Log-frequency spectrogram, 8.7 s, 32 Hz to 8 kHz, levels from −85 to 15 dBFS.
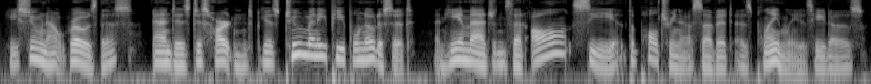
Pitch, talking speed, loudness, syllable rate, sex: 135 Hz, 195 wpm, -19 LUFS, 5.5 syllables/s, female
